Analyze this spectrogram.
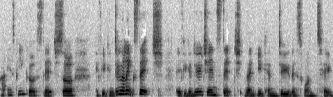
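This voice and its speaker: A speaker with a northern English accent. The pace is moderate. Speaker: embroidery crafter and blogger. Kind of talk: tutorial. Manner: casual, chatty with frequent 'um'.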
